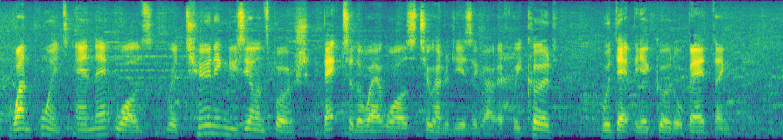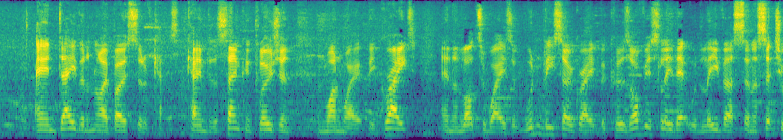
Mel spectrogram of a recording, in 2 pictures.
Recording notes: Audio is not great! At a pub again. Sorry the audio is a little off (SHIT IN OTHER WORDS), somthing was not working as well as it should!!!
